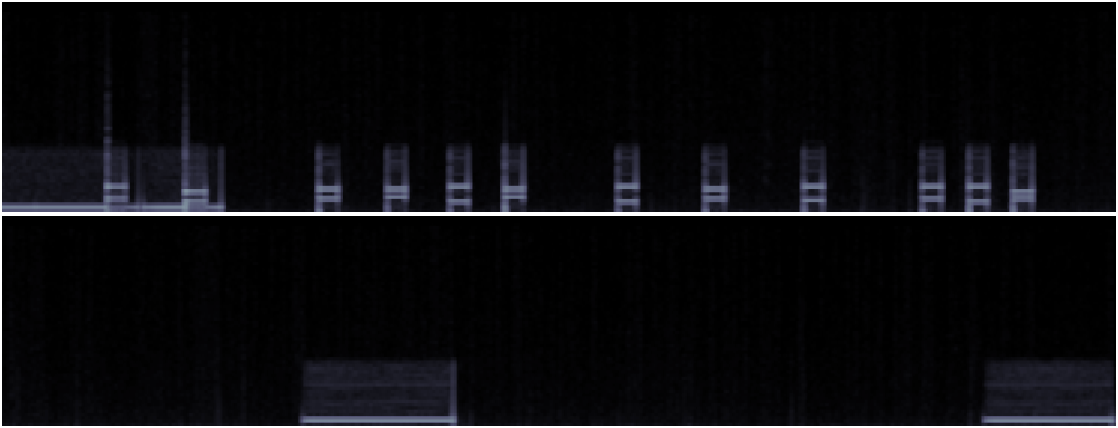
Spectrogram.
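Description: A telephone dial tone cuts off into a quick string of about ten touch-tone beeps as a morning radio show dials a man for its second date update, then the line rings out twice with long, steady buzzing rings separated by silence.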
